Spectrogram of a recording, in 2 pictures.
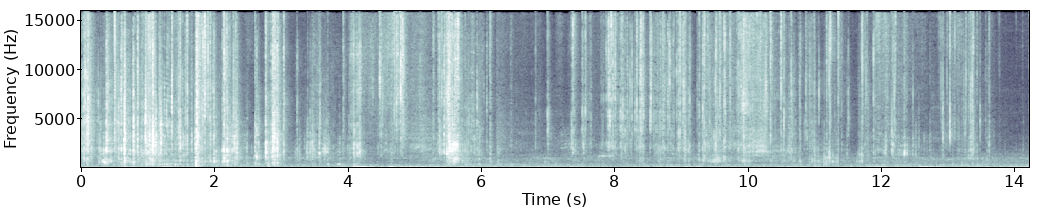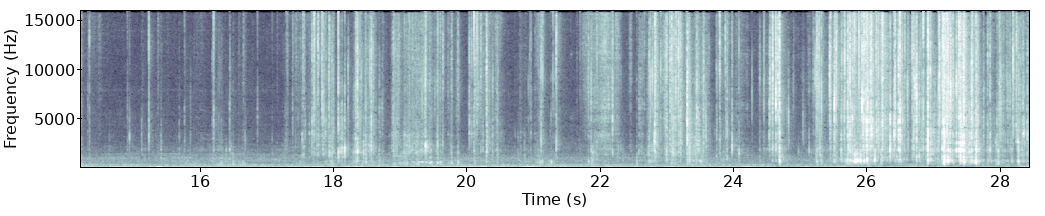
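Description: Clear plastic packaging sleeves around packs of scrapbooking die-cut paper crinkling as they are handled, in uneven bursts. The crinkling is loudest at the start and again near the end, when a sleeve is pulled open, and quieter in between.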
